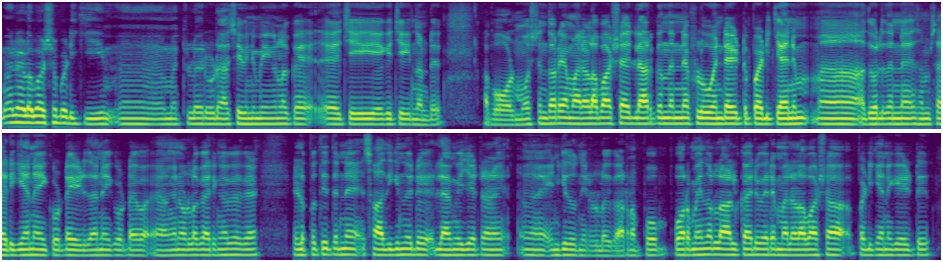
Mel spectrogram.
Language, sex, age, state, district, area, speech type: Malayalam, male, 30-45, Kerala, Kozhikode, urban, spontaneous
